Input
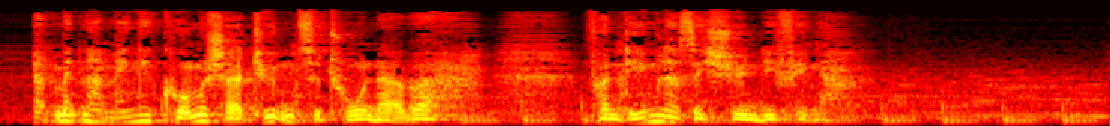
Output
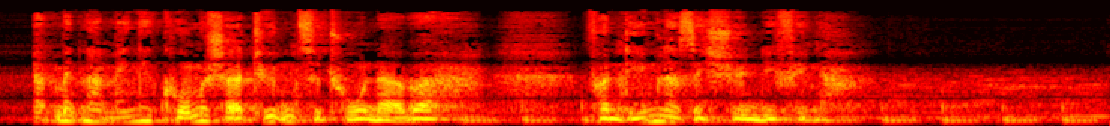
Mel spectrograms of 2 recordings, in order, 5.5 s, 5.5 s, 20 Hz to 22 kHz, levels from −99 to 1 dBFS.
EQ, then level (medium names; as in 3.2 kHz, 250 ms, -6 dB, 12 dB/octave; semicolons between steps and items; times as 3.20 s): static phaser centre 610 Hz, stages 8; 0.0 dB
